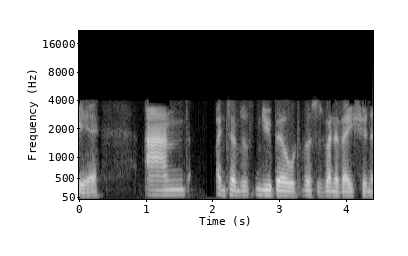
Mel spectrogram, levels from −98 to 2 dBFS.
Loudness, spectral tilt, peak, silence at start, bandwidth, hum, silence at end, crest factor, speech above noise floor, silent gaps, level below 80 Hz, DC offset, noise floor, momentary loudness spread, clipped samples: -22 LUFS; -4 dB/octave; -2 dBFS; 0 s; 4.2 kHz; none; 0 s; 20 dB; 36 dB; none; -60 dBFS; under 0.1%; -57 dBFS; 11 LU; under 0.1%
